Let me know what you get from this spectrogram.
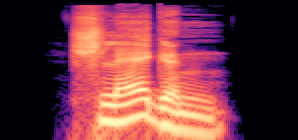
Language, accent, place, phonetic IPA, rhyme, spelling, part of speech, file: German, Germany, Berlin, [ˈʃlɛːɡn̩], -ɛːɡn̩, Schlägen, noun, De-Schlägen.ogg
- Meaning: dative plural of Schlag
